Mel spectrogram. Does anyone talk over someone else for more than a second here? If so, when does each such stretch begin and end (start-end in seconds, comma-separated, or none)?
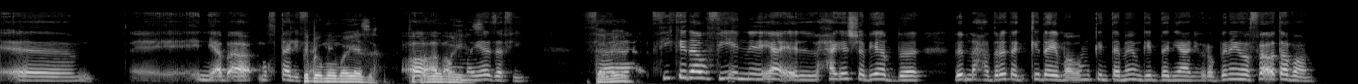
3.0-4.9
